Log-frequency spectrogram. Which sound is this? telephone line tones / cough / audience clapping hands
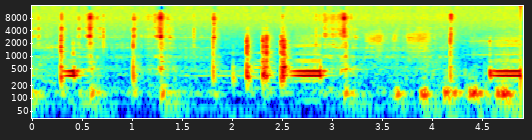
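telephone line tones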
